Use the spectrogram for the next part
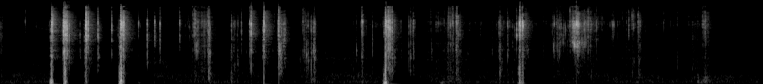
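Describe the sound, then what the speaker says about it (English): An adhesive stencil is peeled off a piece of etched glass in short, sharp crackling tears and pops, irregular and close, with quiet gaps between bursts. "we're going to peel up this corner here and see if we can pull the stencil off"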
